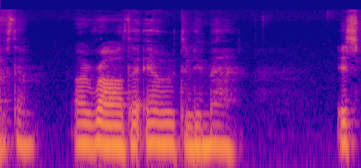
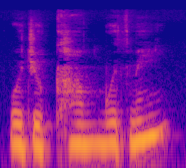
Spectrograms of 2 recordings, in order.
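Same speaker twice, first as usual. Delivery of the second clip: usual speaking voice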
